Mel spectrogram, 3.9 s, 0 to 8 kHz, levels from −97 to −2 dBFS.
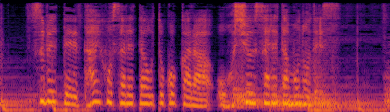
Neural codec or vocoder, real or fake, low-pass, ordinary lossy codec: vocoder, 24 kHz, 100 mel bands, Vocos; fake; 7.2 kHz; none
